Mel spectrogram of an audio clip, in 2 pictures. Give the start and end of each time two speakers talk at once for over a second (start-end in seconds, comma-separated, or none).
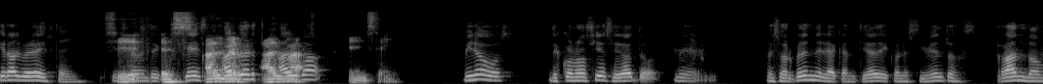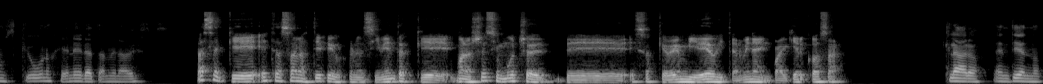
1.0-3.1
